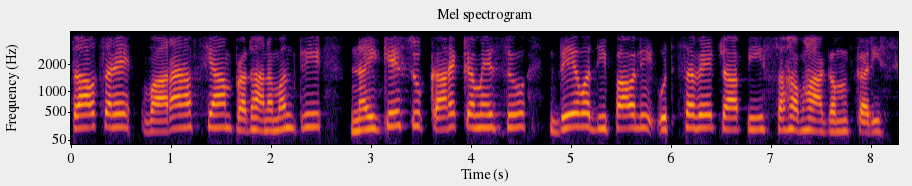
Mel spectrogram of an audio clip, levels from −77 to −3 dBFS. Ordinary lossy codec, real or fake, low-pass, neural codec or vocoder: Opus, 16 kbps; fake; 3.6 kHz; codec, 16 kHz, 2 kbps, X-Codec, WavLM features, trained on Multilingual LibriSpeech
